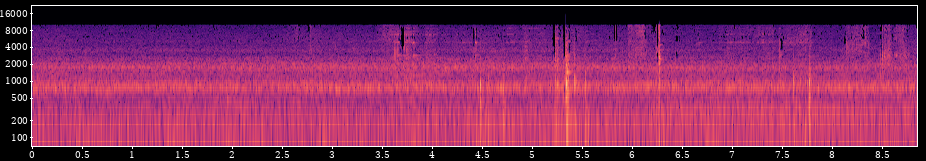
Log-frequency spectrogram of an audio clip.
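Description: A handful of separate sharp metal clicks and knocks from handling the crank and handwheel of a Willcox & Gibbs hand-crank sewing machine, the loudest a little past halfway. A steady background hum runs underneath.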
